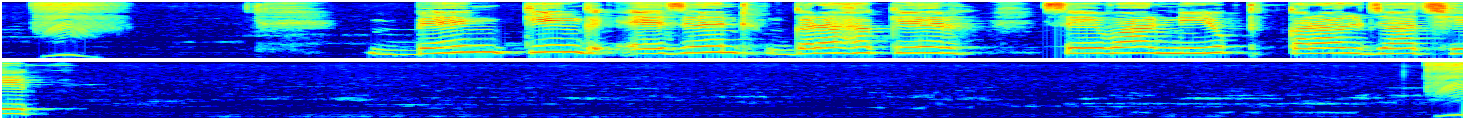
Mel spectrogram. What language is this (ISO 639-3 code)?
mag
